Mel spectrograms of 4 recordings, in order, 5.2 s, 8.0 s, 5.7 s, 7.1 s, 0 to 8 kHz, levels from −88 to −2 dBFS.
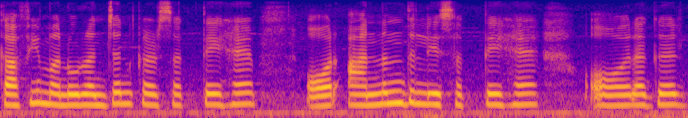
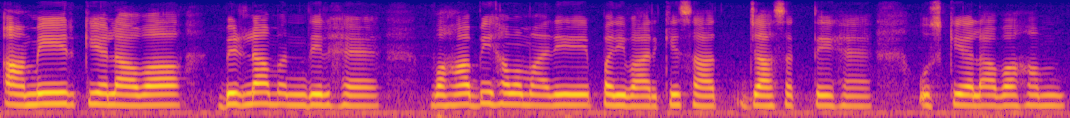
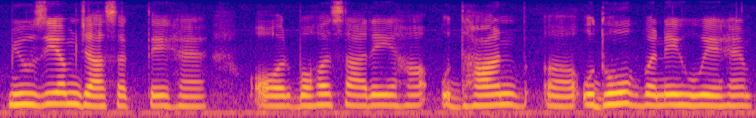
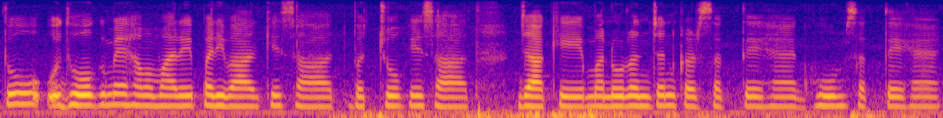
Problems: background sounds at intervals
